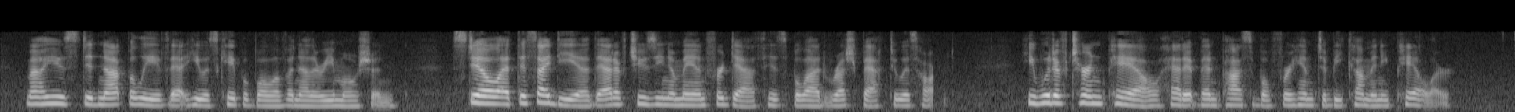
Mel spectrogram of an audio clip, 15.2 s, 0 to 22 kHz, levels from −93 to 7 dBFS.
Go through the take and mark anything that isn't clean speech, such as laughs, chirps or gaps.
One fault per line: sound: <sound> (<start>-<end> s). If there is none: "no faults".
sound: dropout (9.3-9.4 s)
